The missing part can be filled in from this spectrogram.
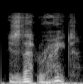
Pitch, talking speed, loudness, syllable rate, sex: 115 Hz, 215 wpm, -16 LUFS, 4.8 syllables/s, male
